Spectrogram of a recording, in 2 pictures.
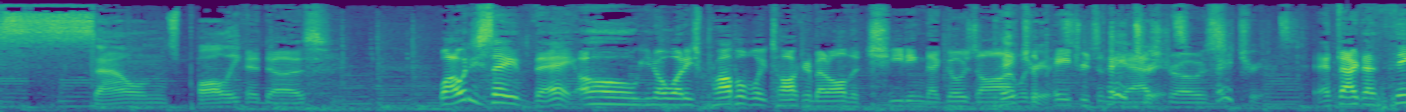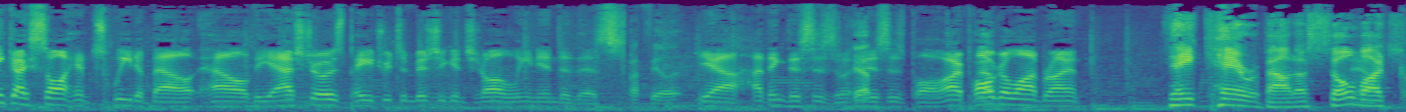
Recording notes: LIVE from East River 9!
